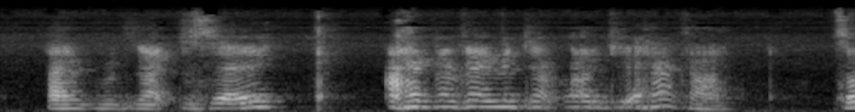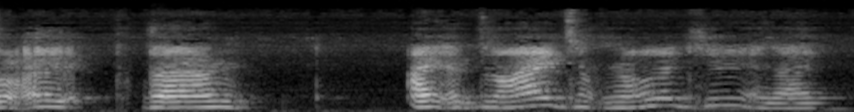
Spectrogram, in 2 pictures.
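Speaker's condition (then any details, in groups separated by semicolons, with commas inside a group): Spinal muscular atrophy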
